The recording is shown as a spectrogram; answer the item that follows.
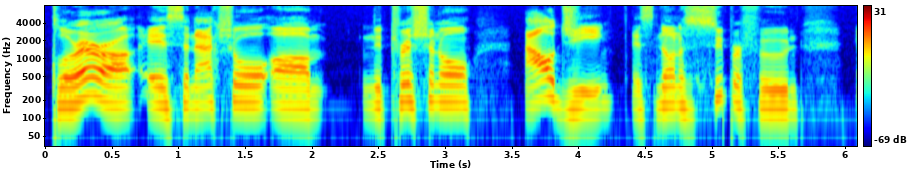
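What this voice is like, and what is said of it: Speaks with a noticeable accent. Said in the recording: “I say it funny because of my accent”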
